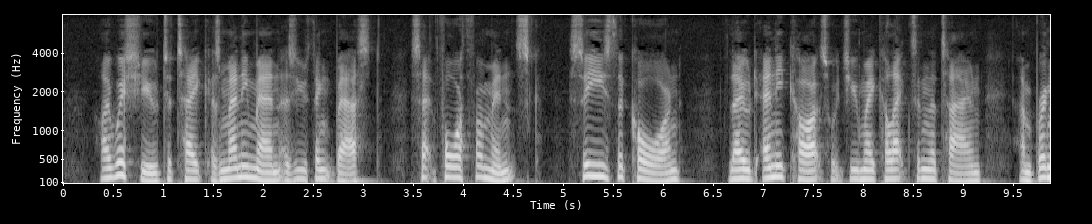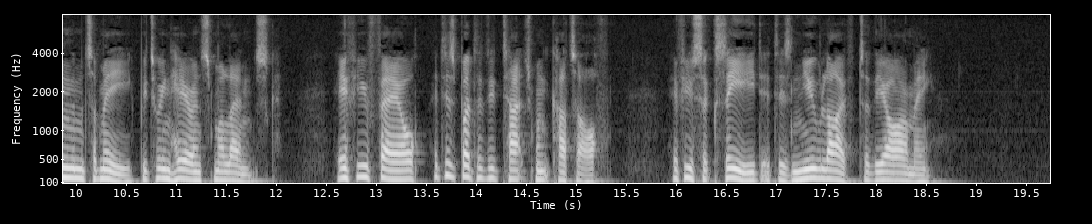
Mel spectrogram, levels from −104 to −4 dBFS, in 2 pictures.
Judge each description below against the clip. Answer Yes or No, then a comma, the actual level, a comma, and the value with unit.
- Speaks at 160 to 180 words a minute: Yes, average, 175 wpm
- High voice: No, medium, 150 Hz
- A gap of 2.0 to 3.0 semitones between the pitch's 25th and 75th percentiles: No, average, 3.9 semitones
